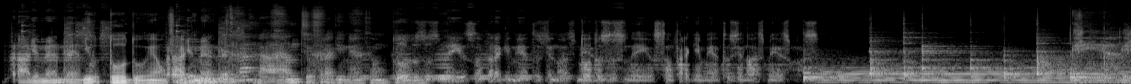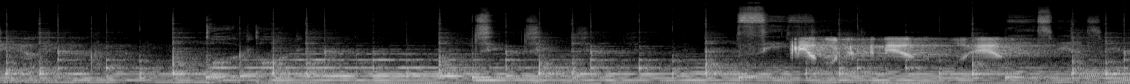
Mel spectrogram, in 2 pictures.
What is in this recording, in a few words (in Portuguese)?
portfolio poetico experimental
